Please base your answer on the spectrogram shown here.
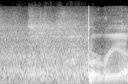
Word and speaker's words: Berea: It's actually pronounced Berea. I think I'd been saying Berea the entire time, so my apologies out there to all of our Berea fans listening.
